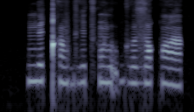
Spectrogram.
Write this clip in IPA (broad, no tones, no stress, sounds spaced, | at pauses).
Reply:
ŋ e ǃʰ ɐ̃ v ɡʱ i t͡sʼ ũ l ṵ ɡʱ ɵ z ɵ qʷ ã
